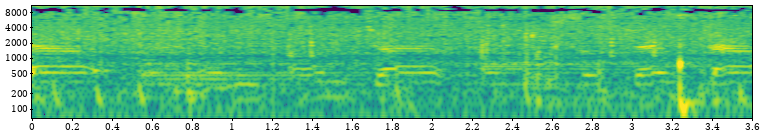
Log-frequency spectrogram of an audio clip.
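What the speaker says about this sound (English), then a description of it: "I add in the vegetables and then the pesto sauce." Vegetables and pesto sauce sizzle steadily in a hot pan, a dense, continuous crackling fry with occasional stirring scrapes, close and fairly loud.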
